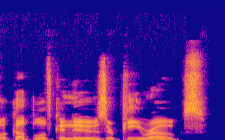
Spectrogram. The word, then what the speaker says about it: pirogue: Please do not email me saying that I'm pronouncing pirogue incorrectly, all right? I'm saying it the way that Hank Williams Sr. says it in Jambalaya on the Bayou. And if it's good enough for old Hank, then by God, it's good enough for me.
